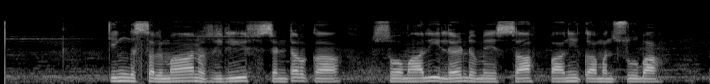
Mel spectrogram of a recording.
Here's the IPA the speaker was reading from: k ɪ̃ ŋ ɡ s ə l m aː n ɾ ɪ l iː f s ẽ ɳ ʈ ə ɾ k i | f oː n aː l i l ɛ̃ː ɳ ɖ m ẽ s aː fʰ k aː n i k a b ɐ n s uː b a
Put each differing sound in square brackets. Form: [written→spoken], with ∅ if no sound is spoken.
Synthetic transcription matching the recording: k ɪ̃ ŋ ɡ s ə l m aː n ɾ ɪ l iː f s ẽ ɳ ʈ ə ɾ k [i→a] | [f→s] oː [n→m] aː l i l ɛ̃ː ɳ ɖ m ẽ s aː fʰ [k→p] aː n i k a [b→m] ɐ n s uː b a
